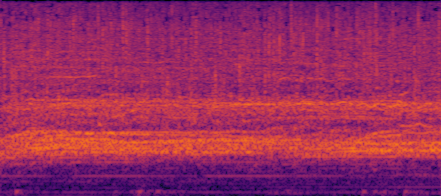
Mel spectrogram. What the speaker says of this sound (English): All right, let's give her a cheer. Where's the cheer? There we go.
